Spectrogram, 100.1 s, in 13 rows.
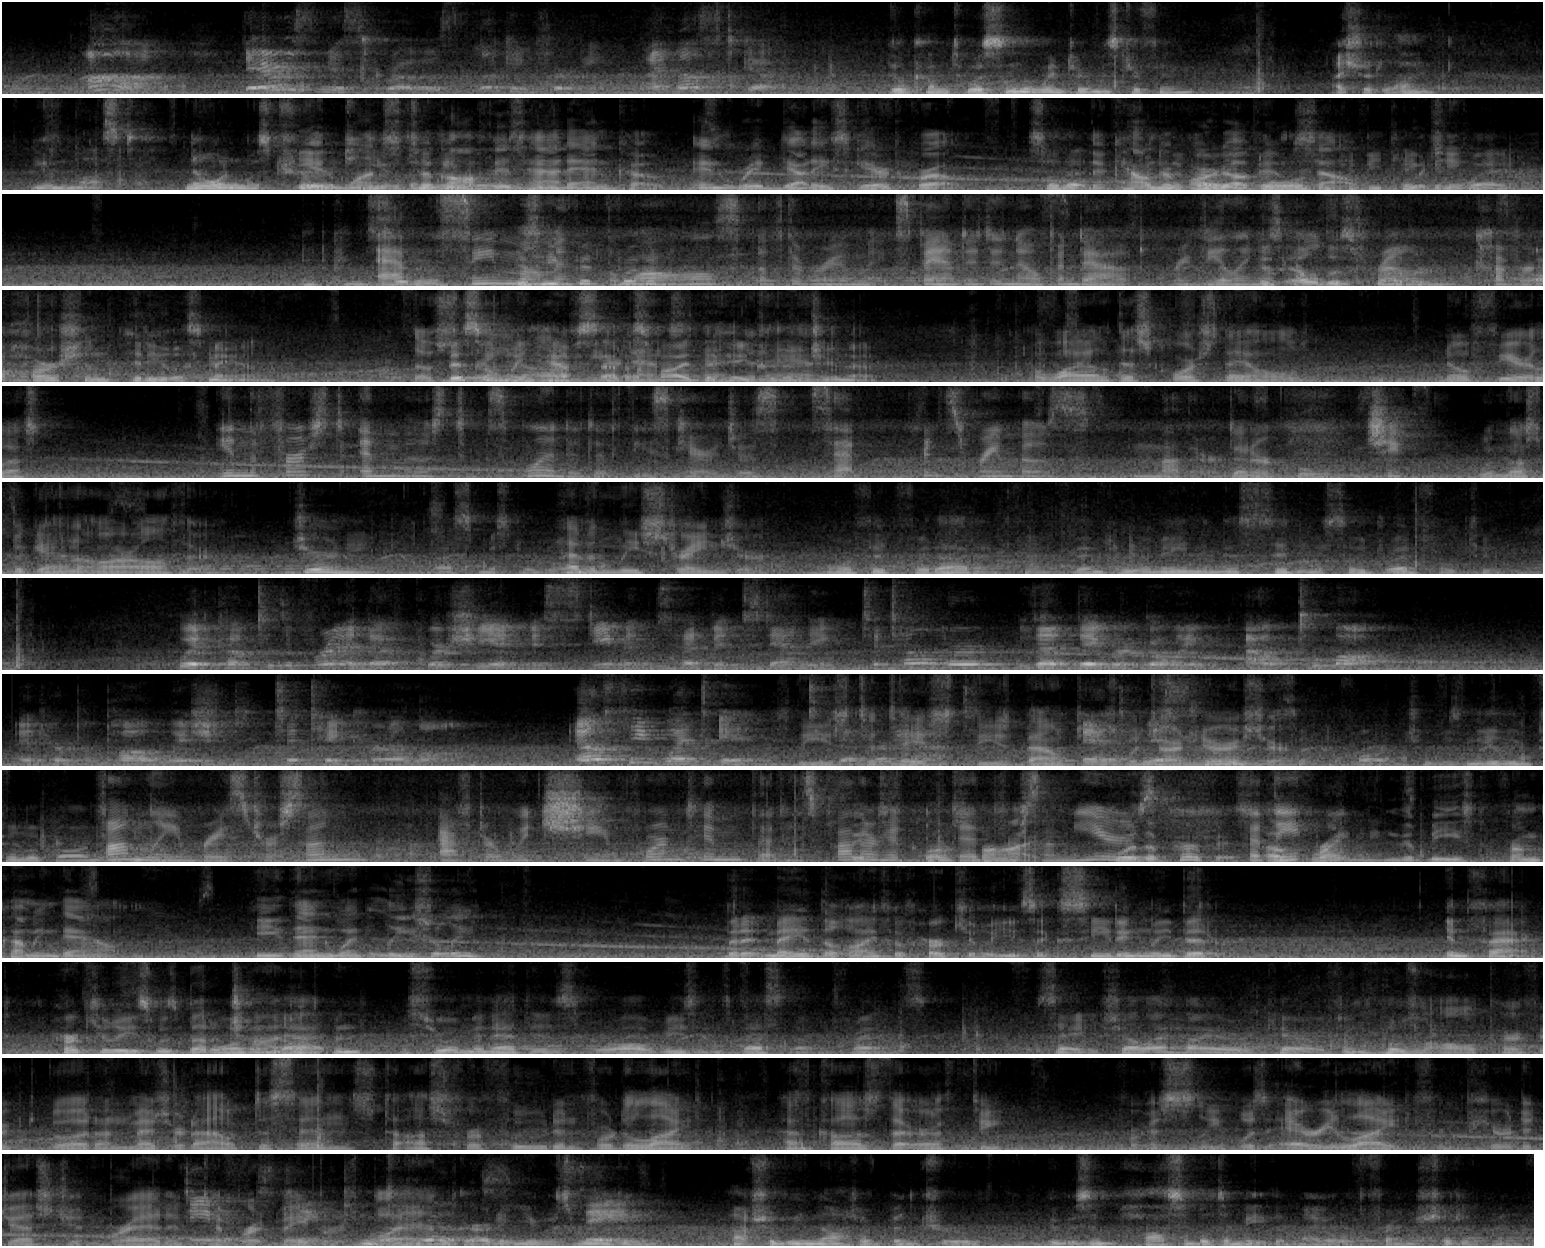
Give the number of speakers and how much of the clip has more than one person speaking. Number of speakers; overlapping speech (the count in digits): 7, about 23%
